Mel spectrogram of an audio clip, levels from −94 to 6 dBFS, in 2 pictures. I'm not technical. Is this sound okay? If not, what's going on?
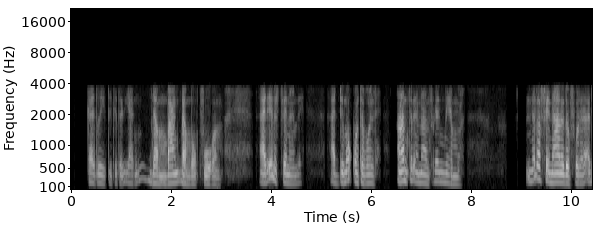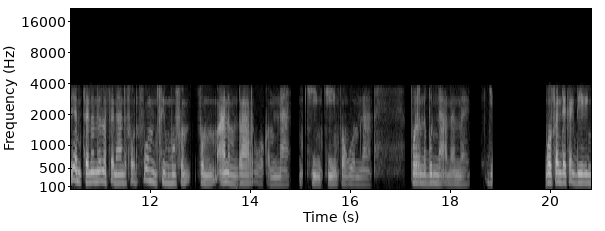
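No. It has three kinds of fault. The speech itself comes through a telephone-style line, so it sounds narrower than a studio recording.

Sudden gain jump: the volume was most likely changed instantly, with no gradual fade. From 1.34 to 3.62 seconds the sound, background hiss included, abruptly gets louder, then snaps back down. From 14.05 to 14.39 seconds the opposite happens: everything suddenly drops much quieter before returning. Each switch is abrupt and may bring a small click.

Packet loss with pitch repetition: small chunks of audio went missing in transit, and the receiving end patched each hole by repeating the last bit of voice it had. At 2.92 to 2.94 seconds the gap is brief, so you hear a slightly held, buzzy moment. At 13.72 to 13.78 seconds the gap is longer. The repeated sound fades away, leaving a tiny hole, and then the speech blends back in.

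Audio dropout to silence: the incoming audio was cut off, most likely by a dropped connection or a brief mute, while recording carried on. From 18.83 to 19.91 seconds, roughly a second, there is dead silence, with even the faint room background gone. Whatever was said during that second is lost and cannot be recovered.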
